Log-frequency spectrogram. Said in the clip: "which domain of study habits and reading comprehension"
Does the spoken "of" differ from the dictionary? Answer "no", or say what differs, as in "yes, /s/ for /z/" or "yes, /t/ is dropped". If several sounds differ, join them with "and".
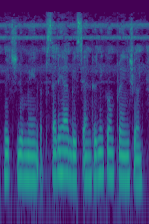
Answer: yes, /p/ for /v/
